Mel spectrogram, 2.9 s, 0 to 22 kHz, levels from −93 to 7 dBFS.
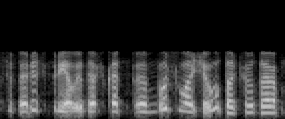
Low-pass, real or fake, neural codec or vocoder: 3.6 kHz; fake; autoencoder, 44.1 kHz, a latent of 192 numbers a frame, MeloTTS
